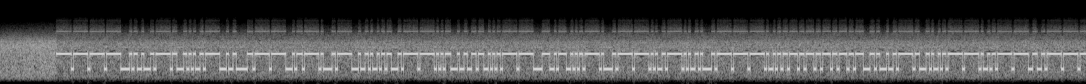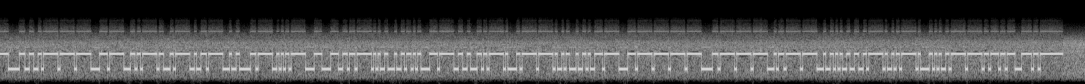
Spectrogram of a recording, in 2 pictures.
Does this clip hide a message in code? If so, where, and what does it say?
Yes: RTTY (45.45 baud, 850 Hz shift) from 0.6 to 21.5 s, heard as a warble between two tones, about 1150 Hz centre, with radio static. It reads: AS THE DAY PROGRESSED, ADDITIONAL TROOPS JOINED BOTH SIDES.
